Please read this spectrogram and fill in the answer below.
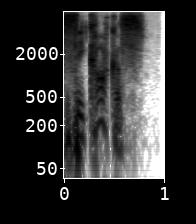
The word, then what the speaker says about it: Secaucus: And then on June 14th, 2023, I don't know how to pronounce this, S-E-C-A-U-C-U-S. – I would think it's Secaucus.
